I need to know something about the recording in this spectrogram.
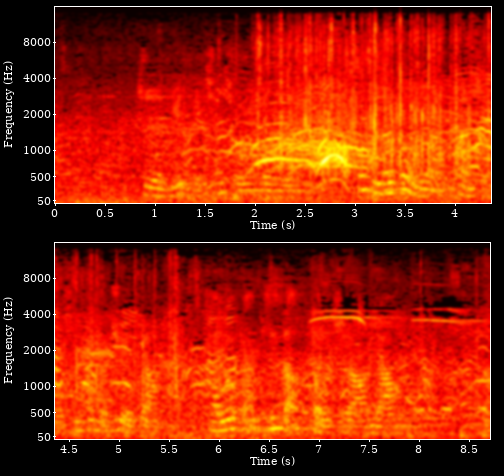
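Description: A crowd of young people cheers and shouts loudly.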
